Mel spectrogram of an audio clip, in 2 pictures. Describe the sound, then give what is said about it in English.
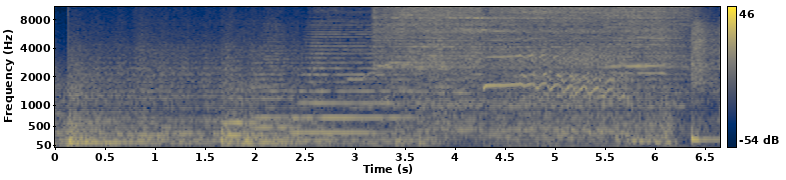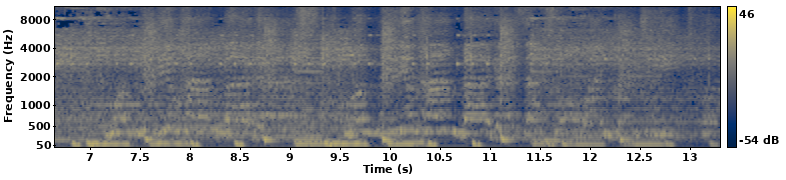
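Horse neighs and whinnies cut into a loud, dense musical mashup made from Black Beauty, with a bright, busy passage early on giving way to a choppy, rhythmic stretch in the second half. “Oh, rather distressingly, that was a Black Beauty mashup.”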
